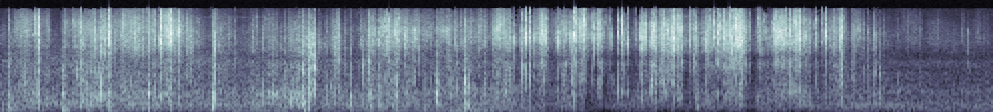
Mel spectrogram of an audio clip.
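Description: Cardboard trading-card box being pulled open by hand, then a foil pack wrapper crinkling and tearing, with lots of small crackles and clicks. It quiets about a second before the end.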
